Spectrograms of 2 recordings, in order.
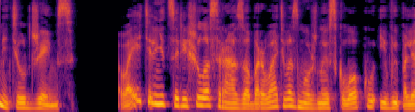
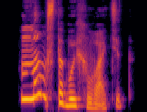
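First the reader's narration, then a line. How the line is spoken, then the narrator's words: Cheerful. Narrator (Russian): бодро ответила Адель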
